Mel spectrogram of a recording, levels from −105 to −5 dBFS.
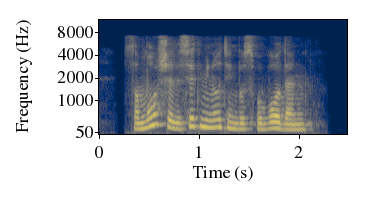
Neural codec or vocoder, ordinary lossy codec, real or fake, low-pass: codec, 16 kHz, 4.8 kbps, FACodec; none; fake; 7.2 kHz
